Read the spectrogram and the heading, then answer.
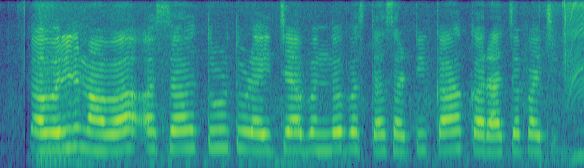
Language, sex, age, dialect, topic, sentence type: Marathi, female, 18-24, Varhadi, agriculture, question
